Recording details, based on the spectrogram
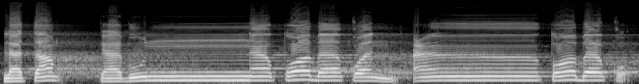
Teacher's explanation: Huruf qaf yang di ujung dipantulkan atau dikolkolahkan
